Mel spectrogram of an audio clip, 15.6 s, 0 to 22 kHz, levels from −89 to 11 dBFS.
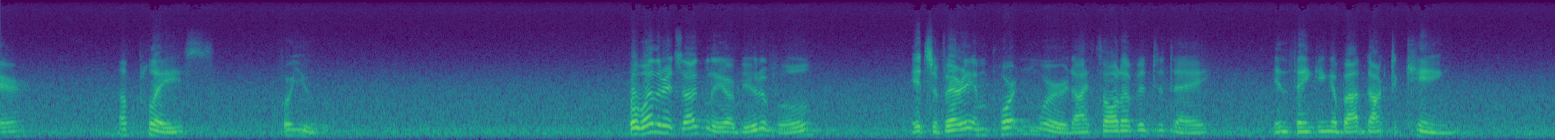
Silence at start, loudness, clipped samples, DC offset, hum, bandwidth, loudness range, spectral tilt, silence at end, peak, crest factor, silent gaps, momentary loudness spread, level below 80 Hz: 0 s; -18 LUFS; under 0.1%; under 0.1%; none; 19 kHz; 10 LU; -6 dB/octave; 0 s; -2 dBFS; 18 dB; none; 17 LU; -62 dBFS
